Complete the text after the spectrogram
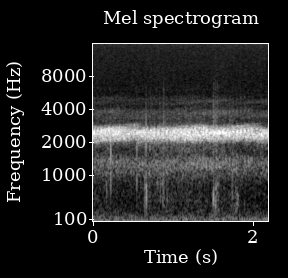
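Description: A dense, continuous chorus of frogs trilling loudly at a steady high pitch, with a few lower croaks breaking through, filling the air without pause and no voices.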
